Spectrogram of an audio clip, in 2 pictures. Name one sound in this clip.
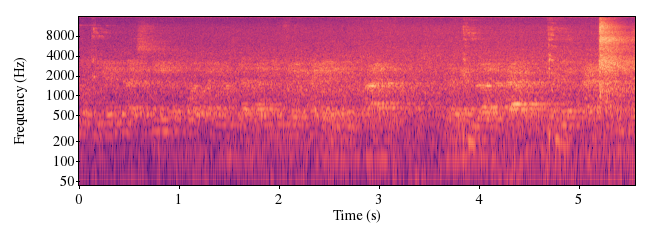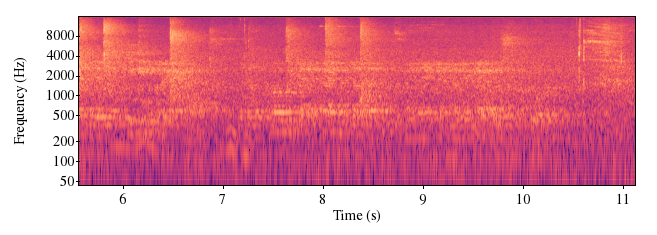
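An elderly man speaks calmly into a microphone, heard through a loudspeaker in an echoing room.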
